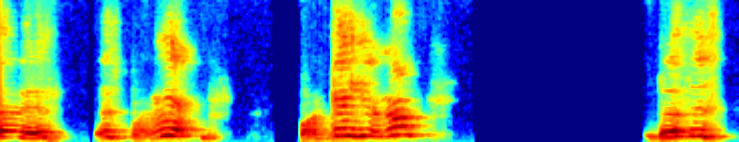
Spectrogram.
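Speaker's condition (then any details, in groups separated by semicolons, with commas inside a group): Cerebral palsy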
